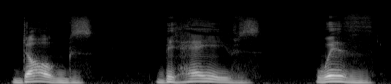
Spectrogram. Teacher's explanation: they all end in voiced sounds voiced consonants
